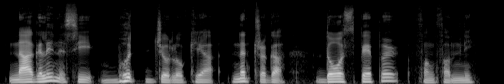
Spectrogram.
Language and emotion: Manipuri, neutral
